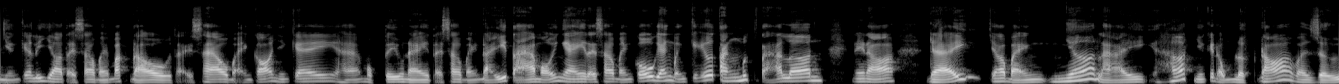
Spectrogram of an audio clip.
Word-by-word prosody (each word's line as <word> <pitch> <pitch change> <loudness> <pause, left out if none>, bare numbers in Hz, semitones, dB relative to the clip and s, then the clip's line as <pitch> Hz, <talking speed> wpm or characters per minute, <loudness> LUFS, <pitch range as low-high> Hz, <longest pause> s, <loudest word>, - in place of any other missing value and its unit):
những 105 +1 -8
cái 145 - -4
lý 145 +1 -1
do 125 -5 +1
tại - - -5
sao 115 -1 -2
bạn 100 +1 -4
bắt 135 0 -1
đầu, 100 0 +3
tại - - -12
sao 115 -1 +2
bạn 105 +1 -9
có 120 +2 +1
những 125 -6 -8
cái 140 +4 -3
hả, 105 -1 -6
mục 110 -4 -7
tiêu 120 0 +1
này? 105 -1 0
Tại - - -8
sao 115 -1 -2
bạn 105 +2 -7
đẩy - - +1
tạ 115 +3 +2
mỗi 110 +6 0
ngày? 130 -4 +1
Tại 120 - +1
sao 135 +1 -1
bạn 110 -1 -7
cố 170 +5 +4
gắng, 175 +1 +2
bạn 130 -7 -5
kéo 185 +11 0
tăng 160 +2 +1
mức 210 +1 +1
tạ 135 - -3
lên 165 +4 +3 0.3
này 135 0 -2
nọ? 130 +3 +3 0.3
Để 115 - +5 0.2
cho 145 +1 +1
bạn 110 0 0
nhớ 160 - +3
lại 105 +4 -2
hết 170 - +1
những 115 -1 -5
cái - - -3
động 110 +3 -2
lực 110 - +1
đó, 200 +10 +3
và 110 -10 -1
giữ 100 0 0
120 Hz, 235 wpm, -19 LUFS, 110-150 Hz, 0.3 s, Để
